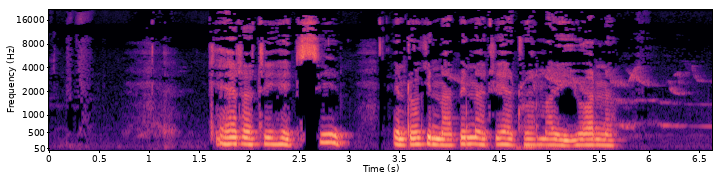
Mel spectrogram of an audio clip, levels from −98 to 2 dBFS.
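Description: Throughout, the speech sounds watery and swirly. This is MP3 compression, likely at a low bitrate of around 48 kbps. A spectrogram shows flickering holes. At 3.29 s, pre-echo adds about 14 ms of hiss just before a sharp attack. The codec spread the block's noise ahead of that attack, so the waveform shows a smeared, low-level fringe before the onset.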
